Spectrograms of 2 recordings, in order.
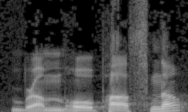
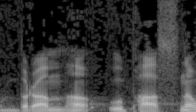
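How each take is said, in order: First: The two words merge into one word. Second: The two words are said separately. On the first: "if the words are combined" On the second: "when the words are separated"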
